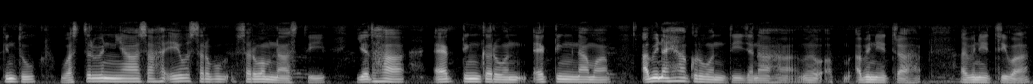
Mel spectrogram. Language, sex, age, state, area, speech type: Sanskrit, male, 18-30, Uttarakhand, rural, spontaneous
